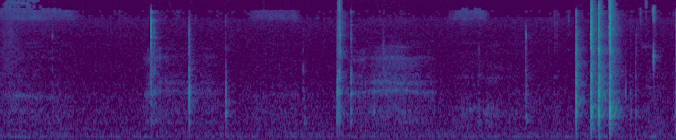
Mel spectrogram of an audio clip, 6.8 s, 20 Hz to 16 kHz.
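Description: Faint clicks and light knocks from hands turning the axes and working the clutches of a Meade LX85 German equatorial mount, scattered singly and then in a quick run of clicks near the end.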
